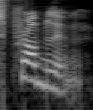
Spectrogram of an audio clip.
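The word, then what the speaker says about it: problem: इट्स प्रॉब्लम। बी और एल का sound blend होता है।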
